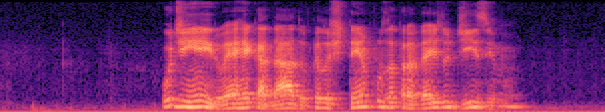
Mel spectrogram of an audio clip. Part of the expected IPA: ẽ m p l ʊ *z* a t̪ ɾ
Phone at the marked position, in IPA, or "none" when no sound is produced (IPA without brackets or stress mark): z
